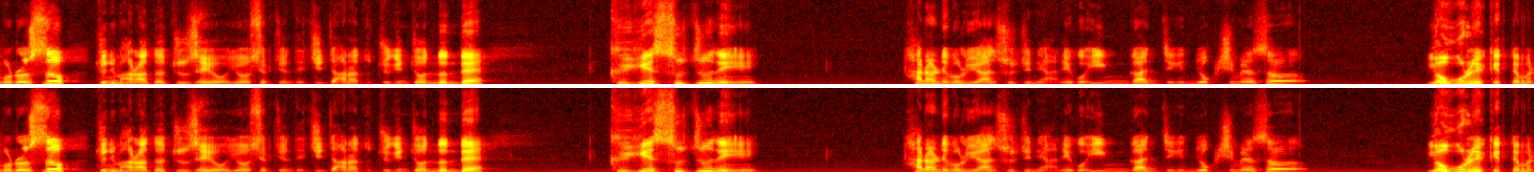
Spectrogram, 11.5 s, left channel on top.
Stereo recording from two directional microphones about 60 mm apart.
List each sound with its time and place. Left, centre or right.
0.0 s a man's voice: centre
6.7 s a man's voice: centre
